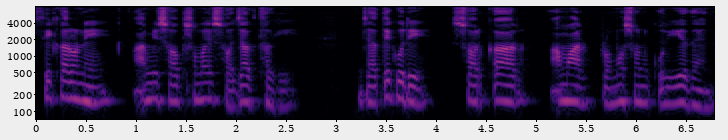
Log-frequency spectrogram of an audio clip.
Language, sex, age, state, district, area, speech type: Bengali, female, 60+, West Bengal, North 24 Parganas, rural, spontaneous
